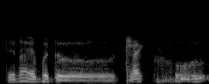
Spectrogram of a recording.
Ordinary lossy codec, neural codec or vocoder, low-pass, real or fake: none; codec, 16 kHz, 4 kbps, FreqCodec, smaller model; 3.6 kHz; fake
